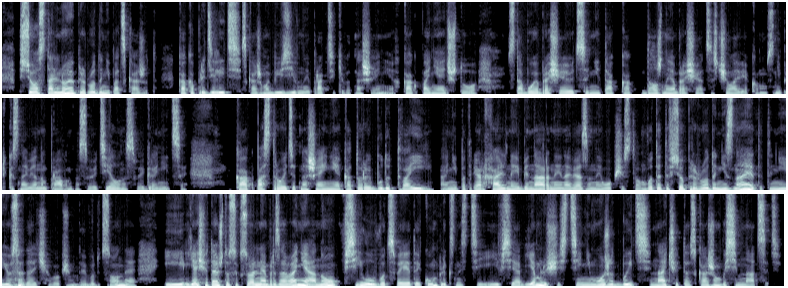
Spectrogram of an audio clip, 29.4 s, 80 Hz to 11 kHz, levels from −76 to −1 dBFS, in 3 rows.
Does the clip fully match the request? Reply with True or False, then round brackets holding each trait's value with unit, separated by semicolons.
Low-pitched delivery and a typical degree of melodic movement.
False (165 Hz; 3.0 semitones)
